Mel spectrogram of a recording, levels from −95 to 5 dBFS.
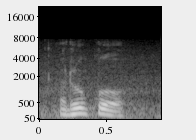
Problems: none marked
